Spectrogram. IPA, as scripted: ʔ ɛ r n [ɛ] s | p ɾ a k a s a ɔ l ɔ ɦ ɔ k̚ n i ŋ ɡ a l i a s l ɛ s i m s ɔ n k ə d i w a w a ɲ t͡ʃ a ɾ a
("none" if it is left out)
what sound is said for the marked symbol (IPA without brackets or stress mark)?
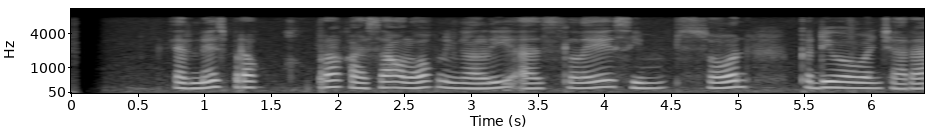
ɛ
